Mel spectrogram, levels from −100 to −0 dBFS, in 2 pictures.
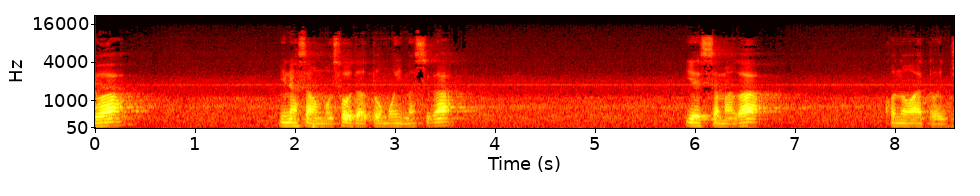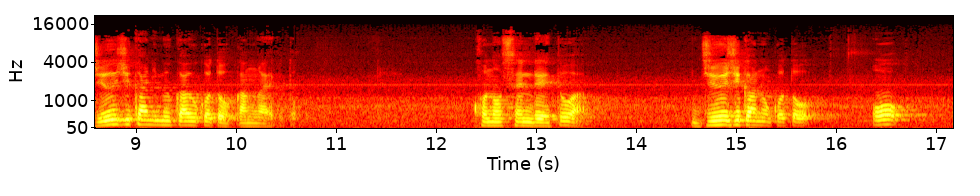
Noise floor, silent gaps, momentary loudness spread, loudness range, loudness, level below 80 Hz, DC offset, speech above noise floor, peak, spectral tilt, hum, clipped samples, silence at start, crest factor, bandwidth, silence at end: -45 dBFS; none; 25 LU; 5 LU; -23 LUFS; -62 dBFS; under 0.1%; 24 dB; -4 dBFS; -5.5 dB/octave; none; under 0.1%; 0 s; 20 dB; 13 kHz; 0.05 s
